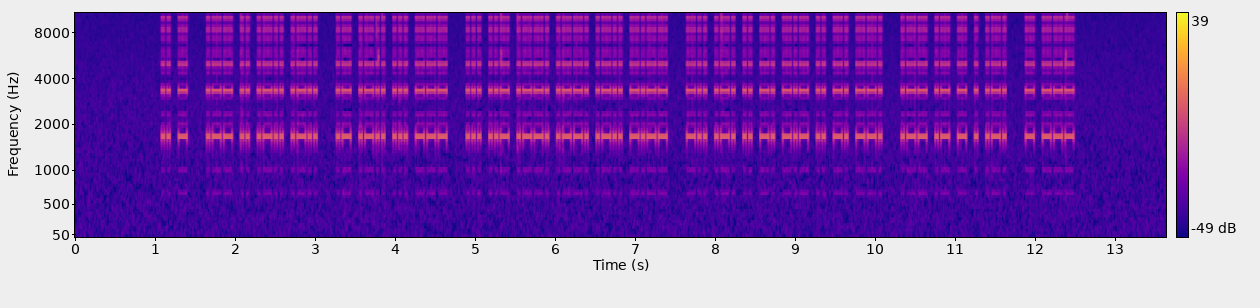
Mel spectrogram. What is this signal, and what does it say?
Morse code, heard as electronic beeps, machine-sent, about 34 wpm, 1650 Hz. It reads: IT WILL ALSO SUPPLY DRINKING WATER TO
